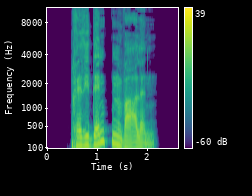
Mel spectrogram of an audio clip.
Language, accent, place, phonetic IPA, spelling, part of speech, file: German, Germany, Berlin, [pʁɛziˈdɛntn̩ˌvaːlən], Präsidentenwahlen, noun, De-Präsidentenwahlen.ogg
- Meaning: plural of Präsidentenwahl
